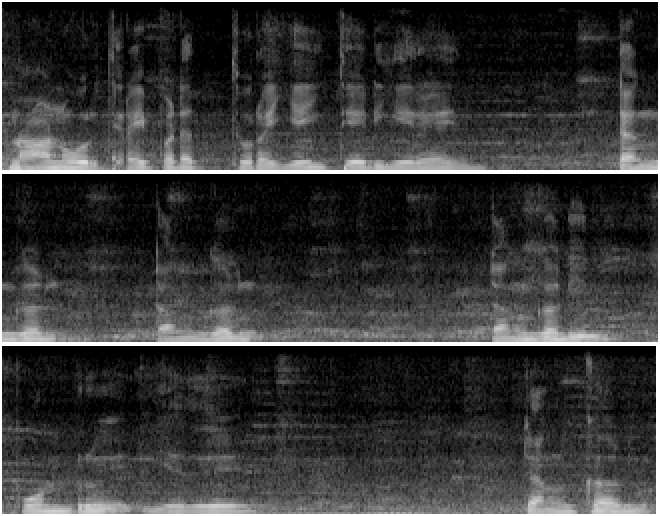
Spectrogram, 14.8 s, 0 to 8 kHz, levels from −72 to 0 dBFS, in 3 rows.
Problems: background sounds at intervals, background conversations at intervals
